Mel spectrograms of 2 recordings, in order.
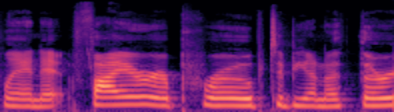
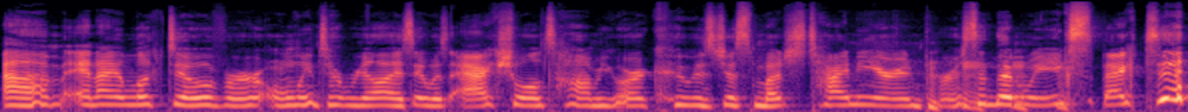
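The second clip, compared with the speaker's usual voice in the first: plain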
